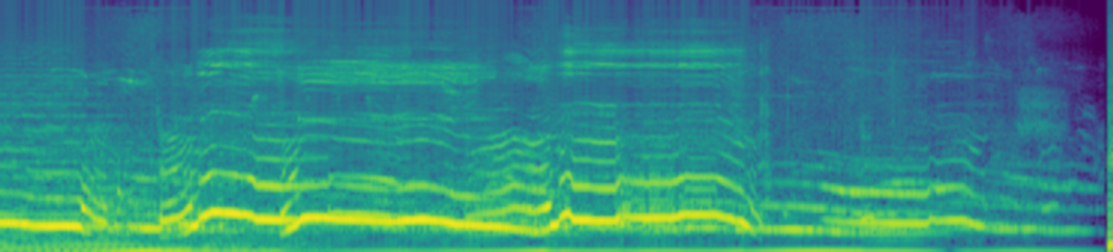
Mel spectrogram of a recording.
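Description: A chorus of wolves howling: several long, overlapping howls that rise and fall in pitch, thinning to one or two voices and fading near the end. A low music drone dies away in the first few seconds.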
